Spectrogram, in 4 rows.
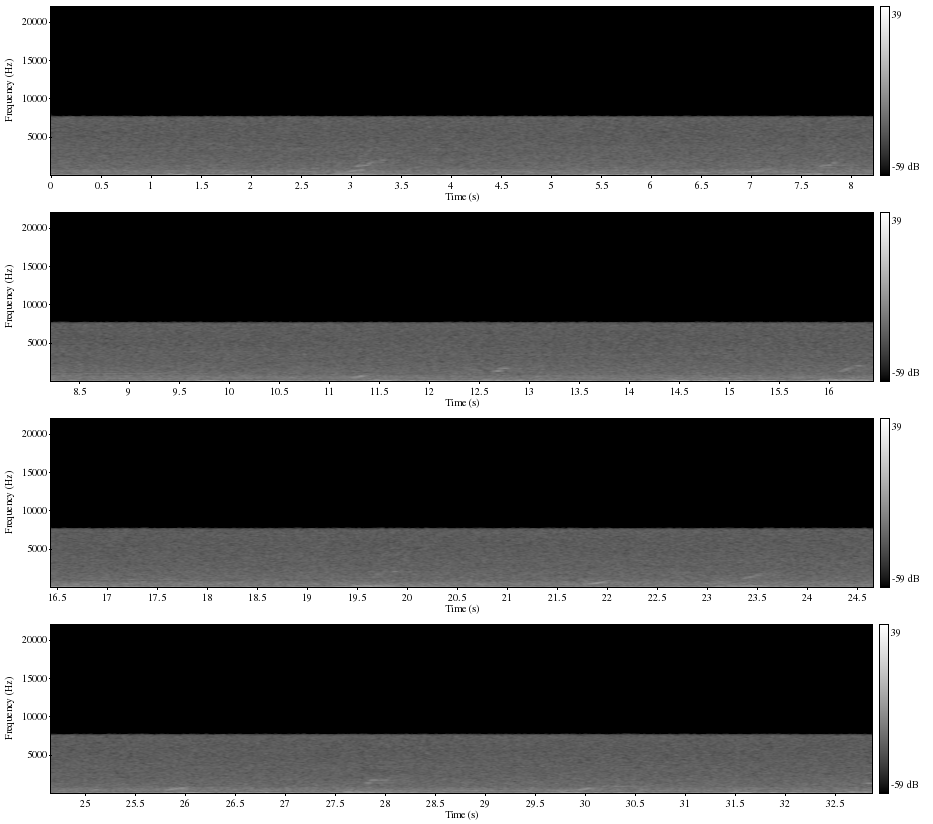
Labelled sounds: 30.3	30.5	humpback whale, 0.86 to 0.99 kHz

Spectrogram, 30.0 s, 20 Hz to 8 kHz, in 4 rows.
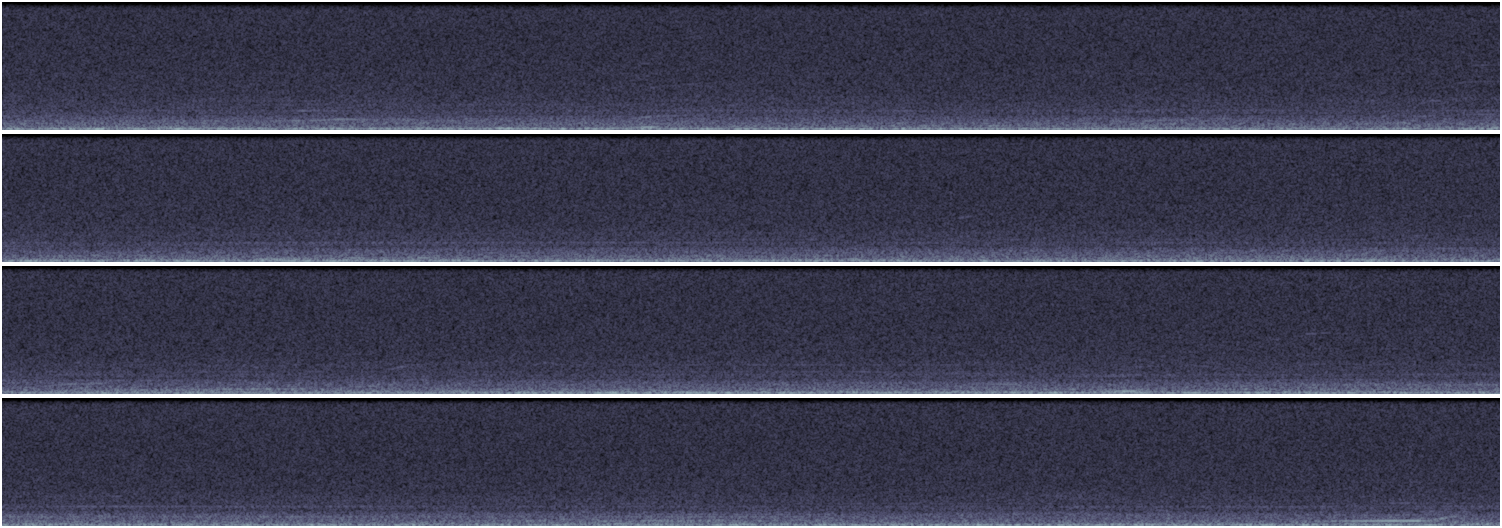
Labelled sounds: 7.3	7.6	humpback whale, 2.9 to 3.1 kHz

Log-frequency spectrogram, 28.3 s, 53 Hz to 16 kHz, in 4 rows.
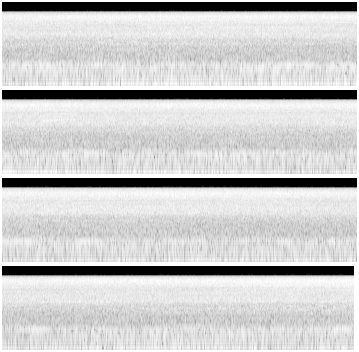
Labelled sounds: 7.8	8.5	killer whale, 1.1 to 4.0 kHz

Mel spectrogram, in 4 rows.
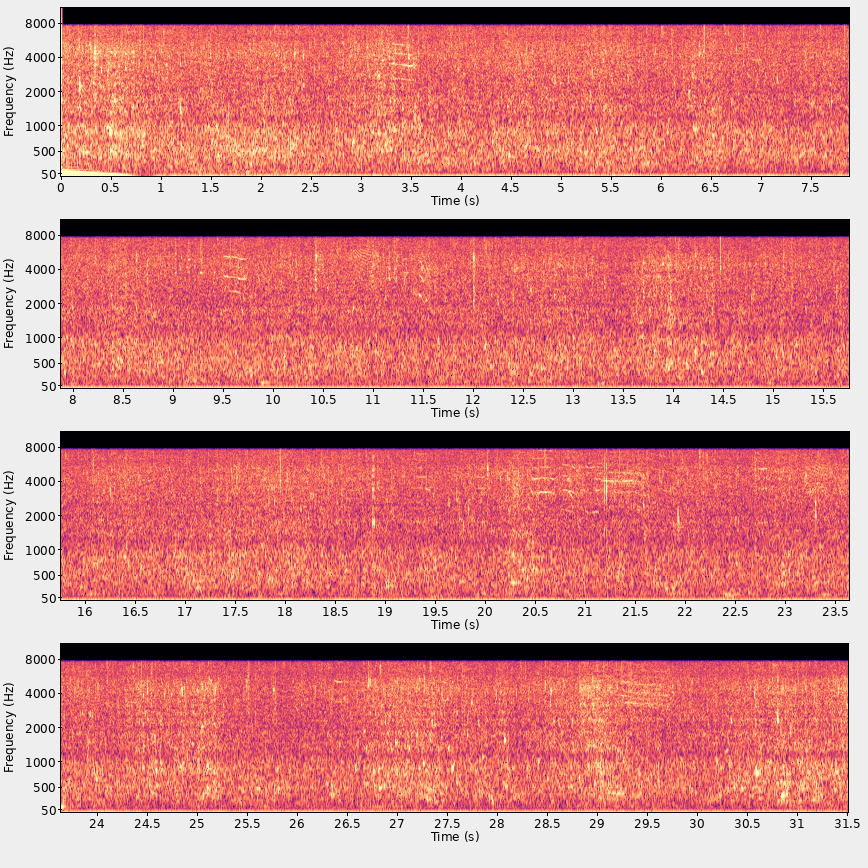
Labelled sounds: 3.3	3.6	Pacific white-sided dolphin, 3.3 to 3.6 kHz
9.5	9.8	Pacific white-sided dolphin, 3.2 to 5.3 kHz
20.4	21.6	Pacific white-sided dolphin, 3.1 to 4.4 kHz

